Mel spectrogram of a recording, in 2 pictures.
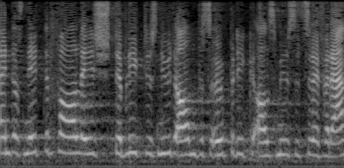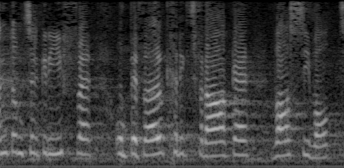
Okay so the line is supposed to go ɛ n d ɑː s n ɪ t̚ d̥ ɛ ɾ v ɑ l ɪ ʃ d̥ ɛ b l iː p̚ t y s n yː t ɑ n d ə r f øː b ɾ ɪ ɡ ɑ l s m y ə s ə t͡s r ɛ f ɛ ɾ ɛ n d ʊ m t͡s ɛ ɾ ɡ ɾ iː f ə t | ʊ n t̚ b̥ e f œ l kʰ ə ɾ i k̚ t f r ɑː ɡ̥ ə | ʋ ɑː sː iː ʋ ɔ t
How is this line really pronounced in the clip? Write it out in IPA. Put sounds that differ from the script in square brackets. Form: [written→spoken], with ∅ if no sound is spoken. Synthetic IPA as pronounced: ɛ n d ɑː s n ɪ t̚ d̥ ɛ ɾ [v→f] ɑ l ɪ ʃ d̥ ɛ b l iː p̚ t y s n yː t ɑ n d ə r [f→s] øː b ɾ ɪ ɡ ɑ l s m y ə s ə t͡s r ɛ f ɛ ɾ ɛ n d ʊ m t͡s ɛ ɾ ɡ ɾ iː f ə [t→∅] | ʊ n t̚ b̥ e f œ l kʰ ə ɾ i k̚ [t→t͡s] f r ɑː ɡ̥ ə | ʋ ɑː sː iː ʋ ɔ t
